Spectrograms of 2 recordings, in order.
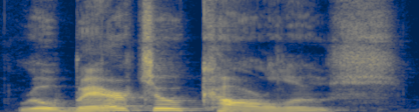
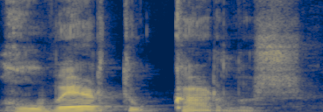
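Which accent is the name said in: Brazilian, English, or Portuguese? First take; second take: English; Portuguese. First: It is said in an English accent. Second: It is said in the speaker's own Portuguese accent. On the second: "in my Portuguese"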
